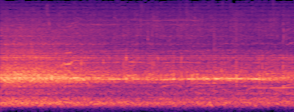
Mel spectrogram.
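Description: Stand-up comedy audience laughing and applauding, slowly dying down.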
